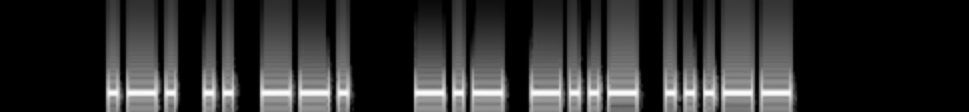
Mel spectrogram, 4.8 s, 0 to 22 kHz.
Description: Morse code, heard as a keyed tone, about 25 wpm, 700 Hz. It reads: RIG KX3
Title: Common QSO Phrases 25wpm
